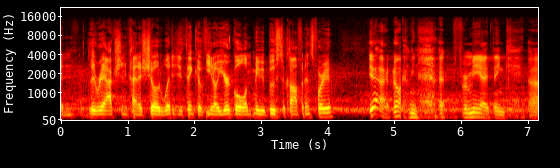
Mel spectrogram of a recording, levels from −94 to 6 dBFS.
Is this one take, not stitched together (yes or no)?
no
